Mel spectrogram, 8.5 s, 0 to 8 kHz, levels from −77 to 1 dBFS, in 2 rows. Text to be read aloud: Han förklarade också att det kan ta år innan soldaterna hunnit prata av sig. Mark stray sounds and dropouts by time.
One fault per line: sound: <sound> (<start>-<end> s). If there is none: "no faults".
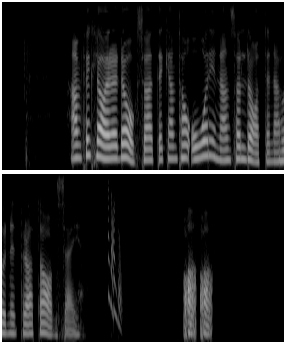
sound: chirp (5.8-6.1 s)
sound: laugh (7.0-7.4 s)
